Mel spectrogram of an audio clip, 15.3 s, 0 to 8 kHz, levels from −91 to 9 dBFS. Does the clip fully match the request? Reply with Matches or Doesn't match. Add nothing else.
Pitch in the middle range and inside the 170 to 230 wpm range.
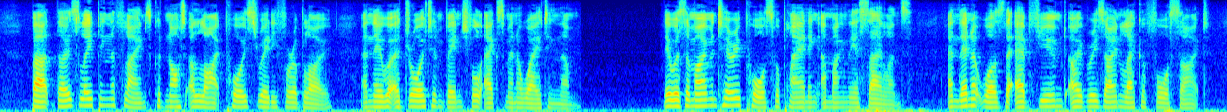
Matches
